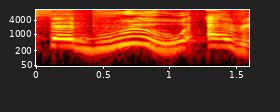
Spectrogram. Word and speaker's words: February: month we are currently in oh the proper pronunciation for the second month of the year is February I know that because of see not that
